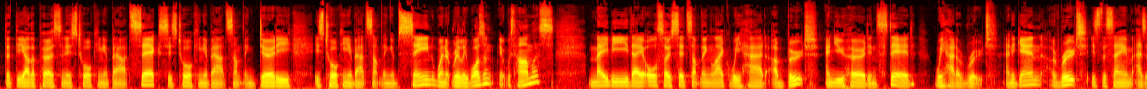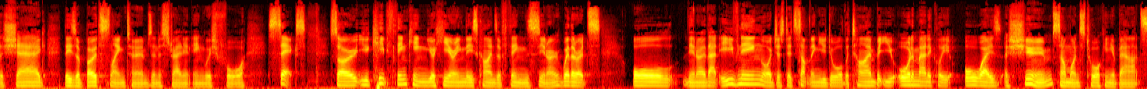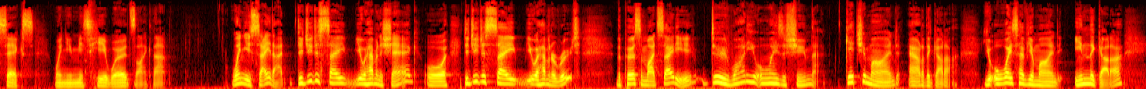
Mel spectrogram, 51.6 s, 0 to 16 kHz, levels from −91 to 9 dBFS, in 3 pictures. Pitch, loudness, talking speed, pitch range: 110 Hz, -18 LUFS, 185 wpm, 95-140 Hz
